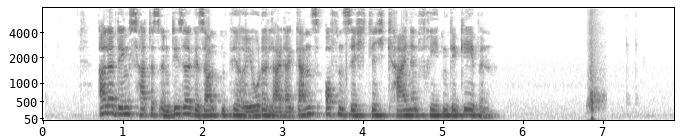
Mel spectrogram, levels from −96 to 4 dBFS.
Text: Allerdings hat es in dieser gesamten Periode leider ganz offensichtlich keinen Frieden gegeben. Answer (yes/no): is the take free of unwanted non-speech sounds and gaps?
no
